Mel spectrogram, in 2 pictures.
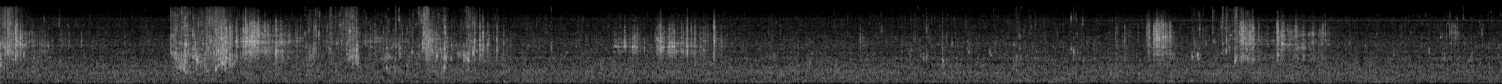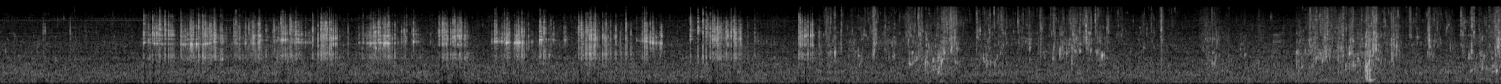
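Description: Water splashing and trickling in irregular bursts as hands scoop water over a large opened shell and it runs off, with quieter stretches in between. The splashing is busiest in the second half.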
